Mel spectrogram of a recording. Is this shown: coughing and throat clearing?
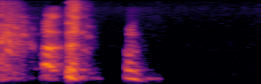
yes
